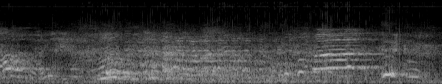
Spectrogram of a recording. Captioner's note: laughter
